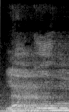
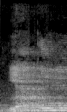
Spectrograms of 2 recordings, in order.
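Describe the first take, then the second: The two takes are said the same way.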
